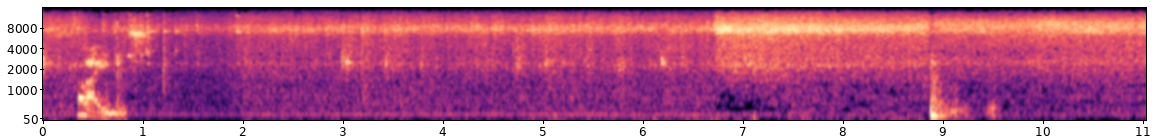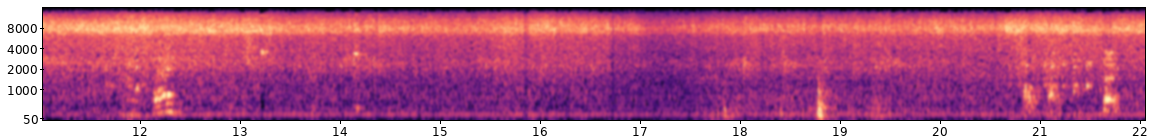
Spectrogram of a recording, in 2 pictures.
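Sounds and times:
chicken sizzling in frying pan: 0.0 - 22.0.

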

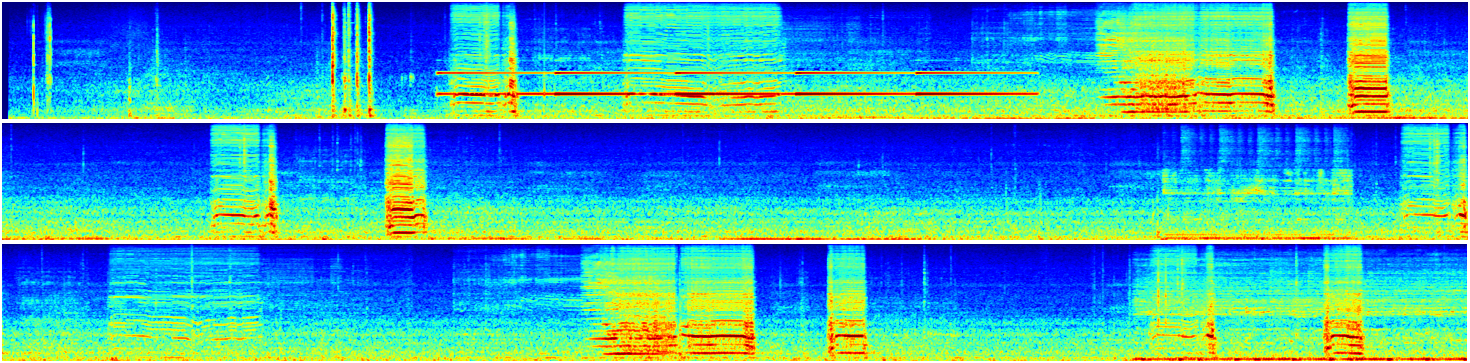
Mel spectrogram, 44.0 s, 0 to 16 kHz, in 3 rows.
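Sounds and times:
car warning chime: 4.4 - 10.4
fm radio sound: 26.2 - 28.3
cd changer motors whirring: 40.6 - 43.0.

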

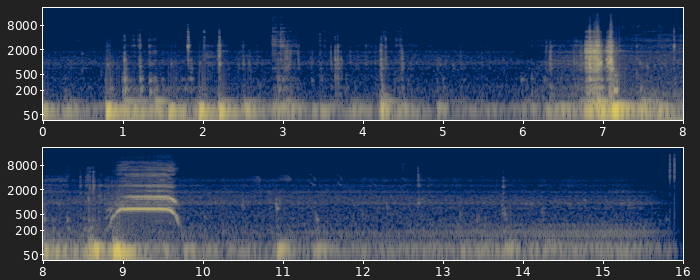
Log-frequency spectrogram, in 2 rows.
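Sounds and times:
wind rumbling on microphone: 0.0 - 15.5
clicks and knocks on boat deck: 0.7 - 5.4.

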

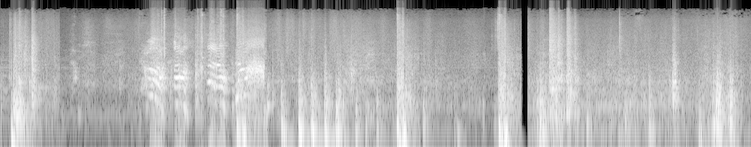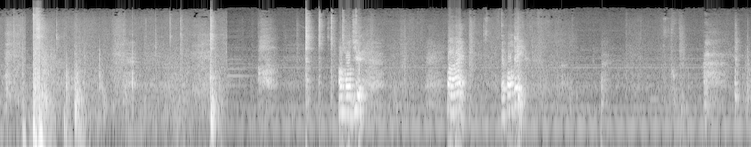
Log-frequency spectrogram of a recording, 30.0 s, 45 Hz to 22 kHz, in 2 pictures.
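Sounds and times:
loud sharp bangs and thuds: 0.2 - 0.8, 7.9 - 8.5, 10.0 - 11.6, 15.6 - 16.1.

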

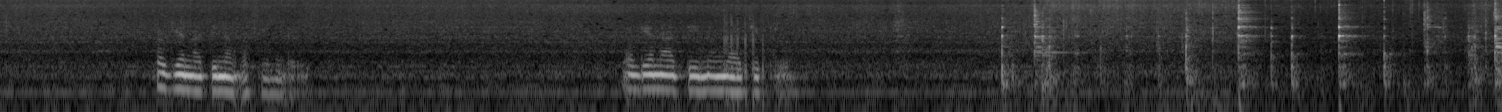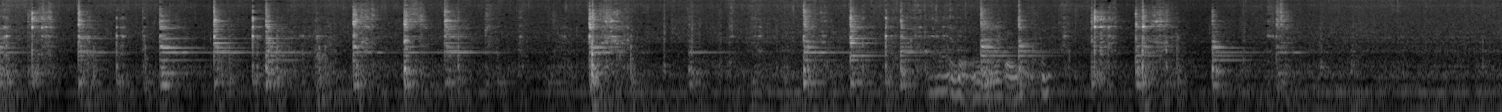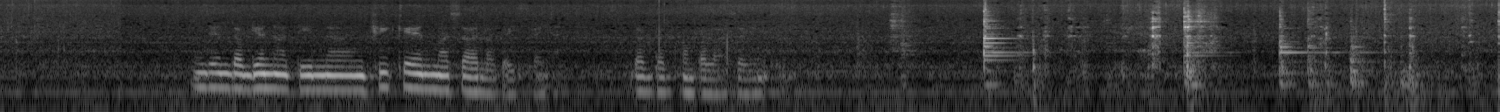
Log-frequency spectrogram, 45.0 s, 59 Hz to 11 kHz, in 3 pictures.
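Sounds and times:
onions sizzling in oil: 0.0 - 45.0
utensil scraping metal pot: 14.2 - 28.0.

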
